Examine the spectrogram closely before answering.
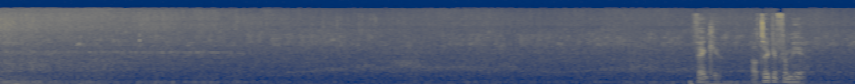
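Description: Wind blows steadily through tall grass outdoors.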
